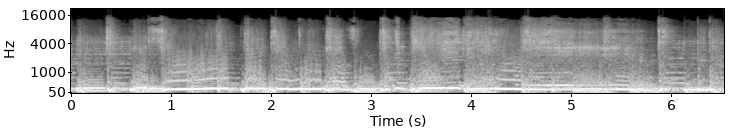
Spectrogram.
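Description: Live band music with no words: an accordion plays the melody over electric bass, guitar and drums with a steady beat.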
